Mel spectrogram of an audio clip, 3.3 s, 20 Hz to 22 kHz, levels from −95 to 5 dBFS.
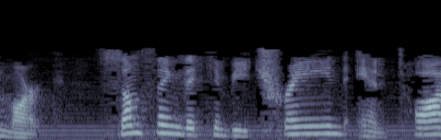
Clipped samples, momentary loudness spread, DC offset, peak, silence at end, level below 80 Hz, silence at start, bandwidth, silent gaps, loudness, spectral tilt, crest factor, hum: under 0.1%; 11 LU; under 0.1%; -14 dBFS; 0 s; -62 dBFS; 0 s; 5.4 kHz; none; -33 LUFS; -7 dB/octave; 18 dB; 60 Hz at -60 dBFS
